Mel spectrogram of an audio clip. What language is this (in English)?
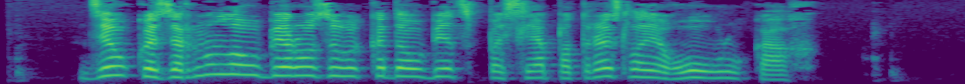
Belarusian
